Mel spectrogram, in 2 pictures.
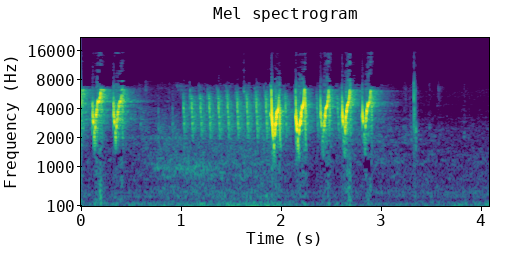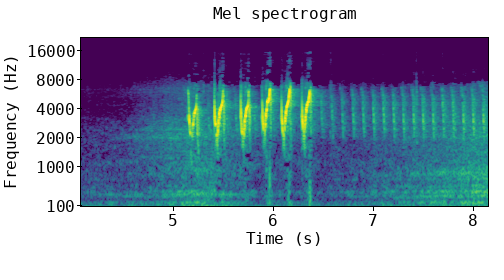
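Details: Bar-winged prinia, singing to get other prinias going: a fast, even rattling trill of high notes mixed with louder sharp chirps, a pause, then another chirping burst trailing into a fine rapid trill.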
